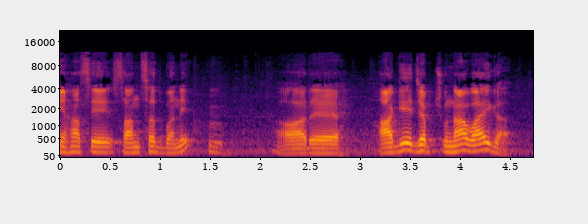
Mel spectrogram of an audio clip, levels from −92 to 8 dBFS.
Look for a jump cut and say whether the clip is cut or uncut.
uncut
